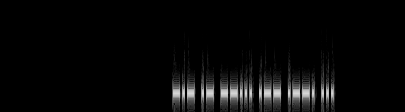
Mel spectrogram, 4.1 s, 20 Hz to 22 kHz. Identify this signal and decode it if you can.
Morse code, heard as a keyed tone, about 46 wpm, 700 Hz. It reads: KA7WPS
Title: USA Call Signs - 6 Characters - Repeated 2x - 50wpm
